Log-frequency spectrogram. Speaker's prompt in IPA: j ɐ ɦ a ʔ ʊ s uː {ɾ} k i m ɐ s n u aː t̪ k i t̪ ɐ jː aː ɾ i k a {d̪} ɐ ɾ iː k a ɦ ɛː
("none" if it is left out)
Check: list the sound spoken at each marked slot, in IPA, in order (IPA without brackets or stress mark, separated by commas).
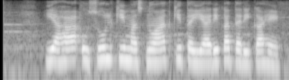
l, t̪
